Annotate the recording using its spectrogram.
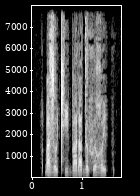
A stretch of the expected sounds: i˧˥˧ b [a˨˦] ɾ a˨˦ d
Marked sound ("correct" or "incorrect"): correct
